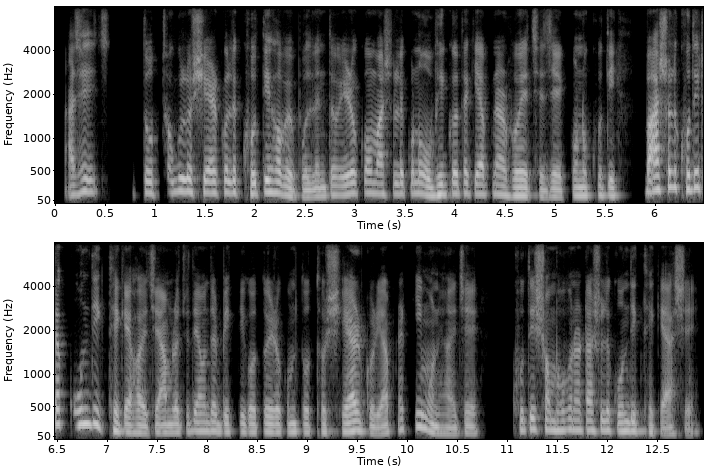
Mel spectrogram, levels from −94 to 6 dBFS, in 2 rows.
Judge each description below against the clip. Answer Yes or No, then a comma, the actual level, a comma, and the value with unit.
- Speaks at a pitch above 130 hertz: Yes, medium, 140 Hz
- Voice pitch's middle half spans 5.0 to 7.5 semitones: Yes, average, 5.3 semitones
